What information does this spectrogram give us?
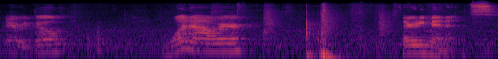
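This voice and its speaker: A woman's voice: medium pitch, drawn-out words. A woman hosting a casual cooking livestream from her home kitchen, chatting with viewers and answering their messages as she works. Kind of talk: casual cooking stream chat. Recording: echoey kitchen with background noise.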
